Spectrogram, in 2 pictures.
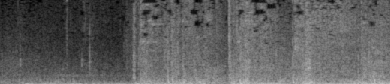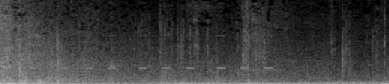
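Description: A grenade explodes amid gunfire in a video game, with loud, booming bursts merged with rapid shots into a dense, continuous barrage of combat noise and no voices.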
